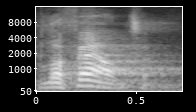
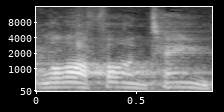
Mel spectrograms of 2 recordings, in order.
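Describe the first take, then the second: First: The middle syllable sounds like 'fount'. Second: The middle syllable sounds like 'font'. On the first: This is how local people say the name. The speaker calls it right. "I figured you had to be from here to pronounce it that way" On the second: This is how the spelling reads to an outsider. The speaker calls it wrong. "It looks like La Fontaine to me"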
